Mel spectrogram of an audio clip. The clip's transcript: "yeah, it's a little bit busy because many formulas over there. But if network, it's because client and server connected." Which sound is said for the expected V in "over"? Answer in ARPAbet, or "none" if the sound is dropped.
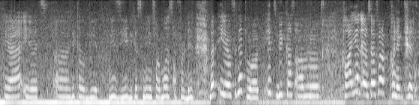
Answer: F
